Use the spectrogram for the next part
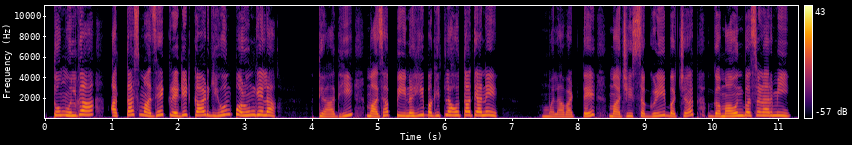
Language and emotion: Marathi, fearful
